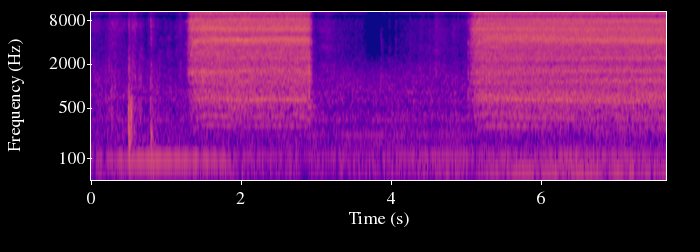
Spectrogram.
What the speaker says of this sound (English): I just drilled through 3/4 of an inch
